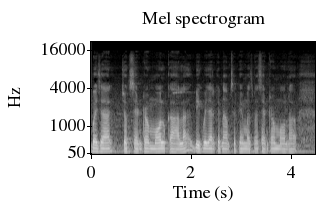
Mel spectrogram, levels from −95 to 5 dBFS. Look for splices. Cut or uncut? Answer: uncut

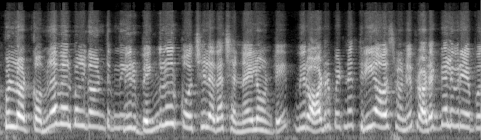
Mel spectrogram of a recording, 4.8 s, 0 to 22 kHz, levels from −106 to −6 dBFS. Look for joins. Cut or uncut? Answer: uncut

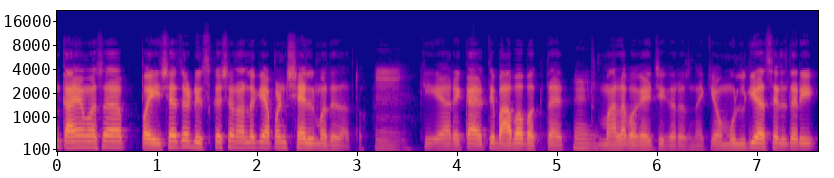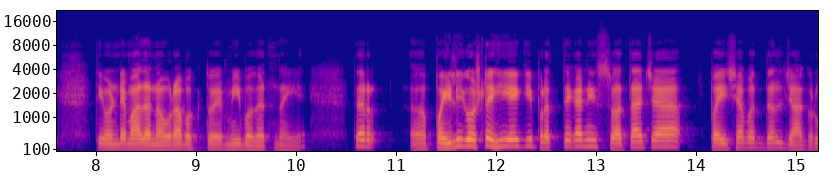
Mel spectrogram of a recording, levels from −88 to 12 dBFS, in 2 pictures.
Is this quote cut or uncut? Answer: uncut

